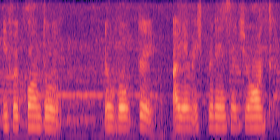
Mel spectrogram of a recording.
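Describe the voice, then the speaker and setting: A young woman from Brazil giving a spoken church testimony of a vision, halting and repetitive with many restarts. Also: mid-range voice, completely flat delivery, dark tone, dull audio, faint music behind. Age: young adult.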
